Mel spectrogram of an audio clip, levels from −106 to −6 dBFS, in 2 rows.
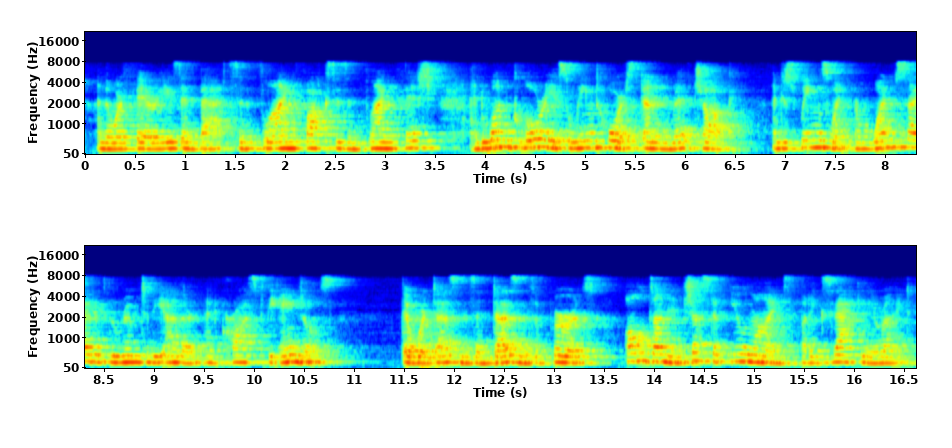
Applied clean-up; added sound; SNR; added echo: none; none; none; reverberation time 0.8 s.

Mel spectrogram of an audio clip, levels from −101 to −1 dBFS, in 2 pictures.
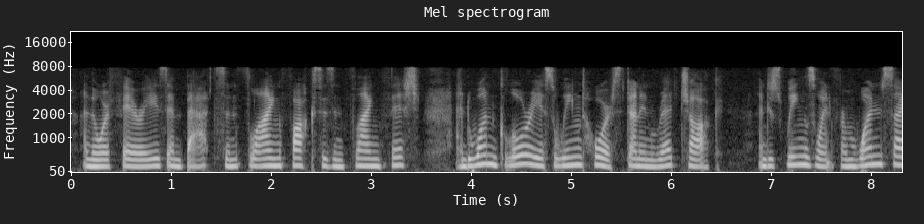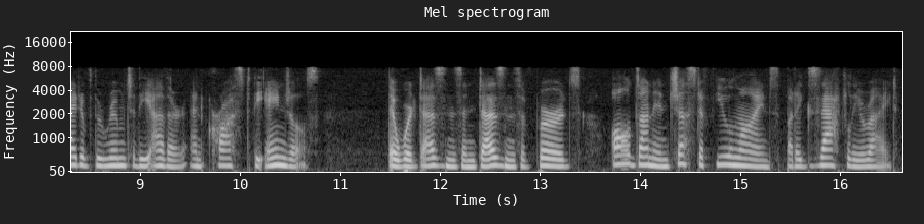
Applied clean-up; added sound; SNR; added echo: none; none; none; none.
